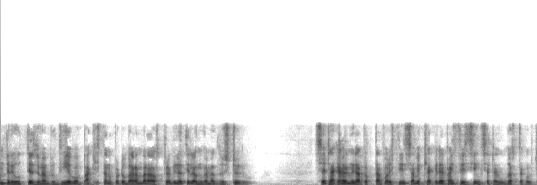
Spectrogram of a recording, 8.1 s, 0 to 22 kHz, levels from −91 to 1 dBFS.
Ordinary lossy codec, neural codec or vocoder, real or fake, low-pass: none; codec, 16 kHz in and 24 kHz out, 1.1 kbps, FireRedTTS-2 codec; fake; 7.2 kHz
